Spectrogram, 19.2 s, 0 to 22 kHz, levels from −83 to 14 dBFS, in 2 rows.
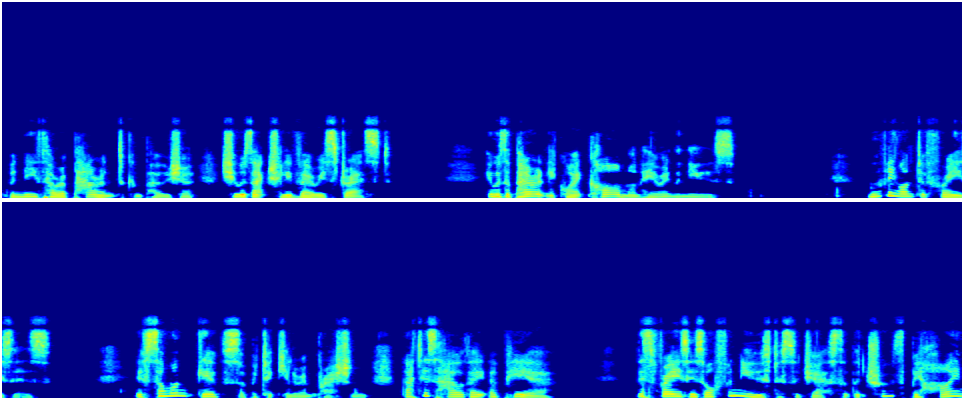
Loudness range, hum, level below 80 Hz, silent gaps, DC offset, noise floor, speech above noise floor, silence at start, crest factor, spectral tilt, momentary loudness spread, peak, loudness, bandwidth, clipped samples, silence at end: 5 LU; none; -56 dBFS; none; under 0.1%; under -90 dBFS; over 65 dB; 0.05 s; 22 dB; -2.5 dB/octave; 11 LU; -4 dBFS; -24 LUFS; 9.4 kHz; under 0.1%; 0 s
